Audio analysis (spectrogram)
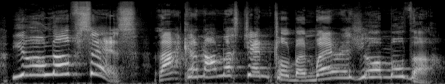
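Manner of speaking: high, loud mocking Lancashire imitation, shouted at the end; mocking Lancashire accent. Juliet mocks the nurse in her Lancashire accent. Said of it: "imitated Lynn's Lancashire accent".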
